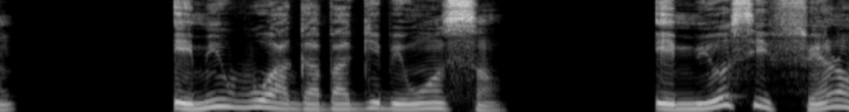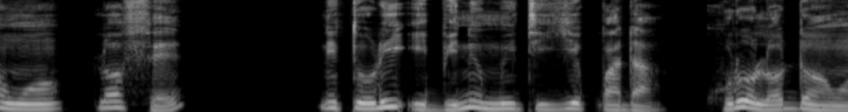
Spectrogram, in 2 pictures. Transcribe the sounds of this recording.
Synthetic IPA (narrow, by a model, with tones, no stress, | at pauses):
e˨mĩ˨˦wo˦a˧ɡa˧ba˧ɡe˦be˧˨w̃ɔ̃˦˨sã˨ | e˨mĩ˧o˦si˦˨fɛ˨˦ɾ̃ã˦˨w̃ɔ̃˧lɔ˦fɛ˨˦ | nĩ˦to˧ɾi˦ʔi˦˨bi˨˦nũ˦˨mĩ˦ti˧je˦k͡pa˧da˨ | ku˨˦ɾo˦˨lɔ˨˦dɔ̃˦˨w̃ɔ̃˧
